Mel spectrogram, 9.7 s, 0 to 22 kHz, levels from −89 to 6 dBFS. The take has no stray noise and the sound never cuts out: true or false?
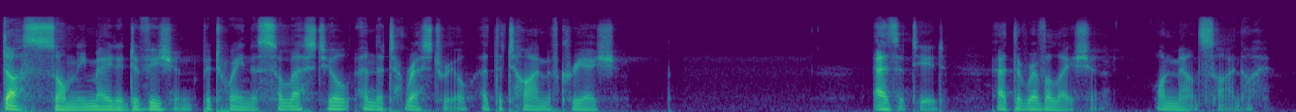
true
